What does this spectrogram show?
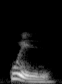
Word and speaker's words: quel: Esa letra Q que veo en italiano se traduce fonéticamente con el signo K. Ahora viene una vocal que forma parte de un diptongo, quel, porque quel es un monosílabo.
